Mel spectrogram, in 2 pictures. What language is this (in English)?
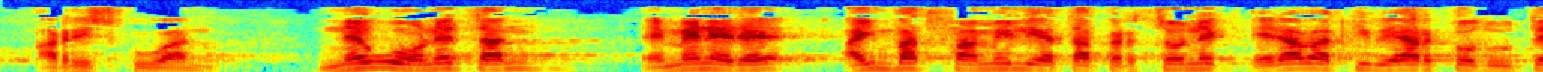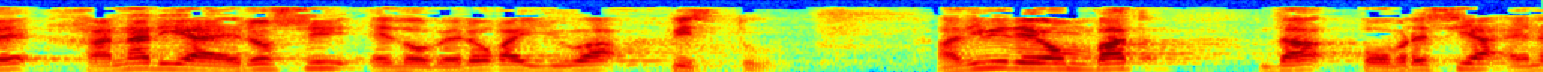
Basque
